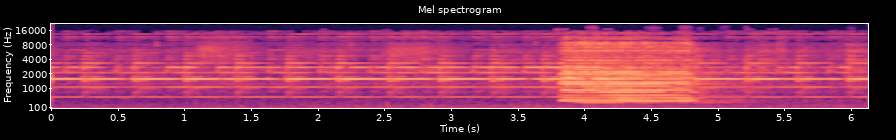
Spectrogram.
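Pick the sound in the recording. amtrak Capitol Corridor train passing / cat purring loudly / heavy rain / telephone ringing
amtrak Capitol Corridor train passing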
